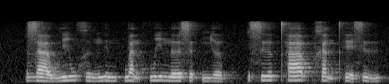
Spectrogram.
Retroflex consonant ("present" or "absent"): absent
